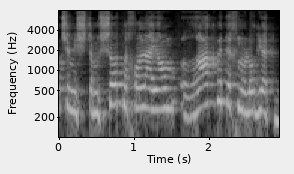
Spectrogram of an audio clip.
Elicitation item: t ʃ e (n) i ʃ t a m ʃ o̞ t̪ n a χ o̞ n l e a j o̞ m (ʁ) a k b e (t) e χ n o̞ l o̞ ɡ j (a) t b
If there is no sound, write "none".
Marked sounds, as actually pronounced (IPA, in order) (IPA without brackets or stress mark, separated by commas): m, ʁ, t, a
